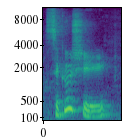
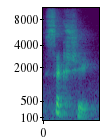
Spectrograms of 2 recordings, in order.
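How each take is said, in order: First: The u vowel after the k is clearly voiced. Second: The u vowel after the k is nearly silent. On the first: "the way that I'm pronouncing it there, ... not pronouncing it the way that they would pronounce it in Japan" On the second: "the U there is mostly silent, so it's just Sakushi"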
